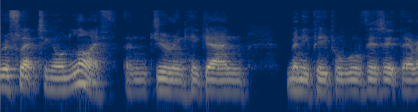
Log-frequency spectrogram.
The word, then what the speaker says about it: Higan: Katsu Kyokai was the traditional Buddhist festival of Higan. Yeah. the um have I pronounced it correctly again?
